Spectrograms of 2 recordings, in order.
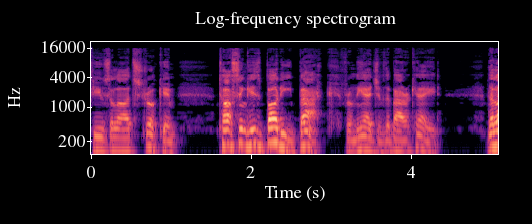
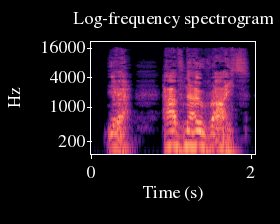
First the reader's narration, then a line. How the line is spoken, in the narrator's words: Mateus snarled at Valak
